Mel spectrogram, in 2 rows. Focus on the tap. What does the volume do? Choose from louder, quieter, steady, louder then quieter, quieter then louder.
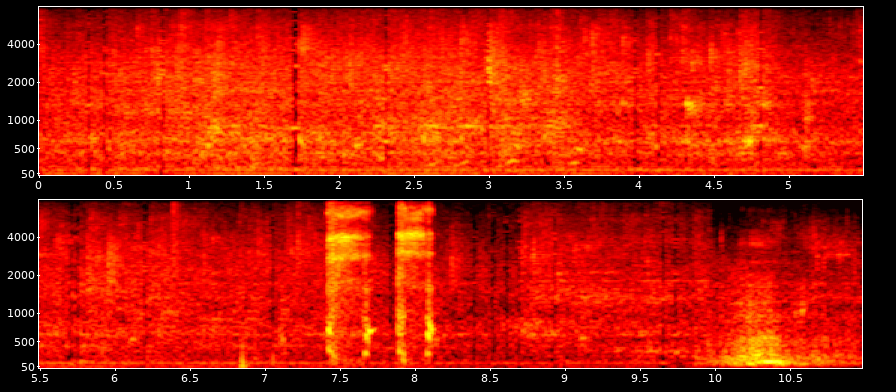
quieter then louder.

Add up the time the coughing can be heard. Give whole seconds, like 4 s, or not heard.
3 s.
